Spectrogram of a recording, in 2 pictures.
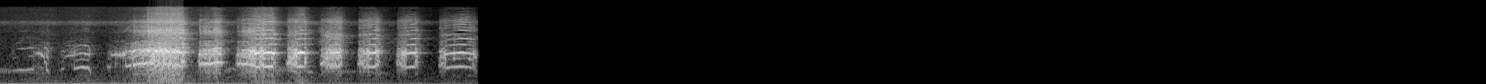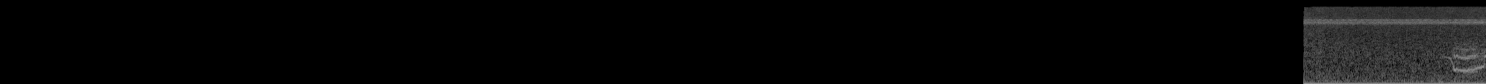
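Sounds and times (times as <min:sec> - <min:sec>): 
female junglefowl decoy bird squeaking and clucking: 0:00.0 - 0:04.8, 0:29.2 - 0:29.7.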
